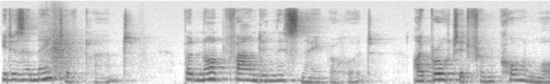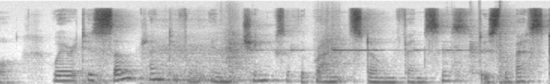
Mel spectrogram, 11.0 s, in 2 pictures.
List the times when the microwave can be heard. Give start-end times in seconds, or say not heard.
6.2-10.8.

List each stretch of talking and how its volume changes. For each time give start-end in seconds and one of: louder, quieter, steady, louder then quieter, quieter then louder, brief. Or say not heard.
0.0-10.9 steady.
